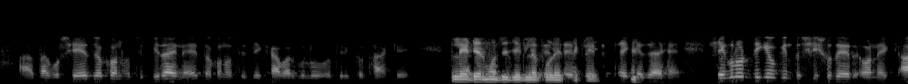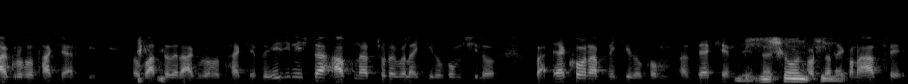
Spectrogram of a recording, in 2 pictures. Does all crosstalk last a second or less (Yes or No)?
No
